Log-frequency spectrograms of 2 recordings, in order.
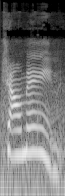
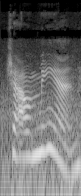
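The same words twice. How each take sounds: First: It uses the common English-style pronunciation. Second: It uses the Mandarin-style pronunciation. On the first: The speaker calls it wrong. "we all say chow mein wrong" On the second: The speaker calls it right. "It's pronounced chow mein"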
